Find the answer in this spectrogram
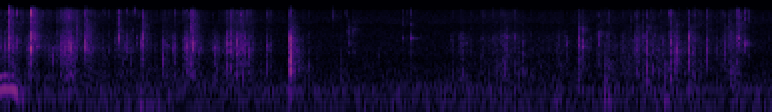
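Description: Someone chewing crunchy caramel corn, making a run of small crisp crunches that is densest in the first few seconds, thins out, then picks up again near the end. The snack's plastic bag crinkles as it is handled.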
